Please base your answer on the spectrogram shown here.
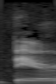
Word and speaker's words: Bexar: at Little, it's Little, and then Bear is spelled BEXAR, and then Farm, FARM, and the Bear comes from Bexar County in San Antonio, where I grew up.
